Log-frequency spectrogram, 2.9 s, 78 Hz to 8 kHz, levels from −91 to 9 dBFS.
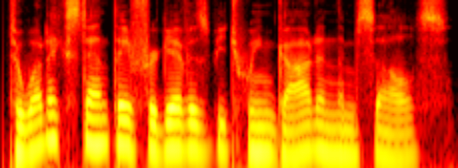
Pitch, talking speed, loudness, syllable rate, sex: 125 Hz, 210 wpm, -17 LUFS, 5.7 syllables/s, male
